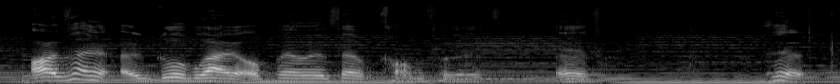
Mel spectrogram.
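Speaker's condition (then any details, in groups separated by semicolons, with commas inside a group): Cerebral palsy; birth injury; slurred speech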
